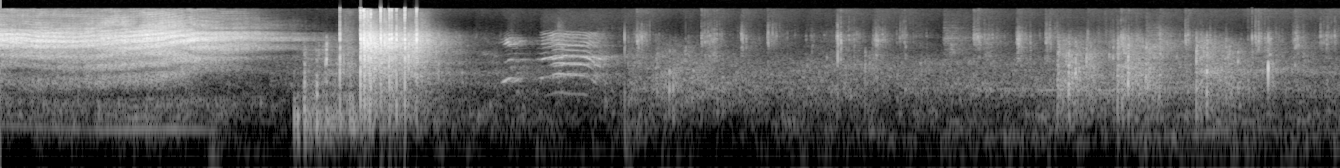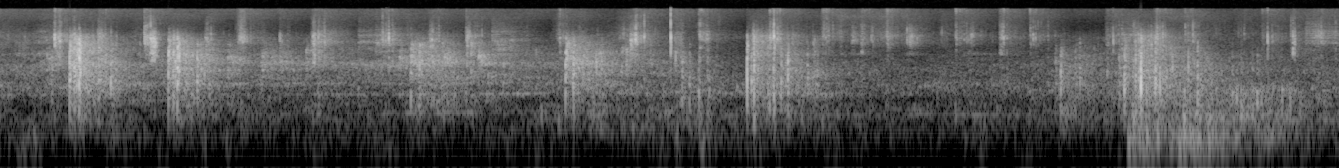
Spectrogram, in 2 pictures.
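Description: Ground fireworks going off: a spark fountain hissing with a warbling whistle for about the first two seconds, then a loud bang, then scattered pops and cracks at intervals through the rest.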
